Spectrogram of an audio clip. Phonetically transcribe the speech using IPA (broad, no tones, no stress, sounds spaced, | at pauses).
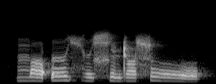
m ɒ ʔ ə ç ø ɕ ə̃ ɖ ɒ ɬ o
